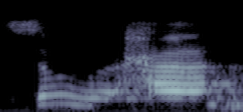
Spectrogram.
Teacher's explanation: Okey, ayat yang ni ada satu qalqalah. Yang ni kena lantunkan. Lantunan yang kecil.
